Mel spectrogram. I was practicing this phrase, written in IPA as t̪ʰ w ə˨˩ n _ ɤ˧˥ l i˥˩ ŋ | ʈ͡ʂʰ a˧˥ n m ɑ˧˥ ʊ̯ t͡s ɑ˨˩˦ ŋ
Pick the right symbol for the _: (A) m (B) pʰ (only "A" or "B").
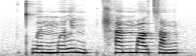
A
